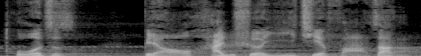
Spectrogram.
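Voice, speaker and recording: A man speaks in a deep-set, unhurried voice, reading a scripted narration with a solemn weight on each phrase. His pitch rises and falls widely as he goes. Clear music plays behind him throughout. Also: big pitch swings, fairly bright tone. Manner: slow, measured and solemn. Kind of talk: scripted narration on Buddhist chanting.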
